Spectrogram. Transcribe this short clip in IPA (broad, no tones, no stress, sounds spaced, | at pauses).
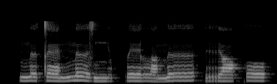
n ɘː t ɛː nː ɘː z nʲ o pː eː lː ɒ n ɘː | rʲ ɒː k o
